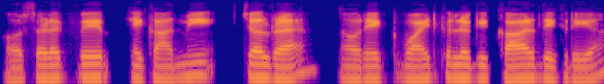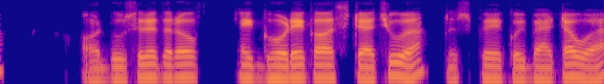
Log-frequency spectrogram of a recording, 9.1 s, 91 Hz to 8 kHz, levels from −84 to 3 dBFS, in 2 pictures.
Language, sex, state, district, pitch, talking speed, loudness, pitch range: Hindi, male, Chhattisgarh, Bilaspur, 120 Hz, 190 wpm, -20 LUFS, 115-130 Hz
